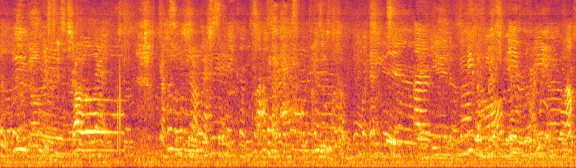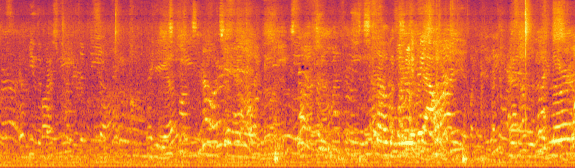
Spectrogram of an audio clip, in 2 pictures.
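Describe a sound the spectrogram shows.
Young children chatter and talk over one another close by.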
